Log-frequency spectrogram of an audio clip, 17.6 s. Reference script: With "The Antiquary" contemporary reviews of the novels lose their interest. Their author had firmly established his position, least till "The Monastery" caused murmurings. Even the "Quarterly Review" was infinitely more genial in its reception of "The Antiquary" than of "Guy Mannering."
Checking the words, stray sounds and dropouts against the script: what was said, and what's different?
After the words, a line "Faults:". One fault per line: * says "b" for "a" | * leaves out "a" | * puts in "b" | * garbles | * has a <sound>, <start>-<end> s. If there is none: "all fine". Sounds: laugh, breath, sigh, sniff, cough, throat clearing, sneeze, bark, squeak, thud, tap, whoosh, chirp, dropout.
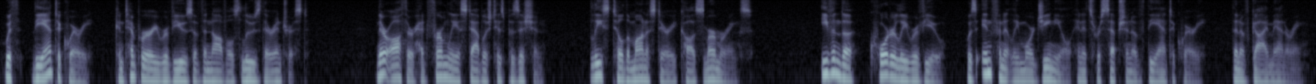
With "The Antiquary" contemporary reviews of the novels lose their interest. Their author had firmly established his position, least till "The Monastery" caused murmurings. Even the "Quarterly Review" was infinitely more genial in its reception of "The Antiquary" than of "Guy Mannering."
Faults:
all fine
